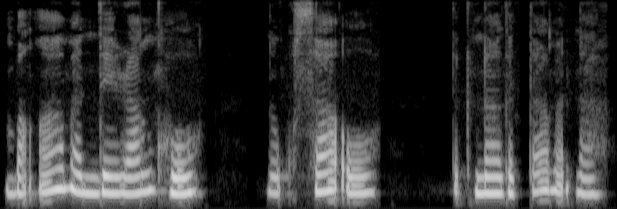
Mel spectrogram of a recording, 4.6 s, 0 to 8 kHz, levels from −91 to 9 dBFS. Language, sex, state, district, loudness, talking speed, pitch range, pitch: Garo, female, Meghalaya, South Garo Hills, -15 LUFS, 80 wpm, 230-260 Hz, 235 Hz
